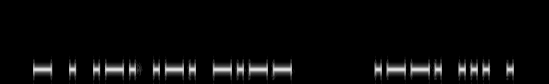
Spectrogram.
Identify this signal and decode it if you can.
Morse code, heard as a keyed tone, about 20 wpm, 700 Hz. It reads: TERRY PSE
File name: UK MASTER QSOs TRAINING / 20WPM / UK MASTER QSOs 0022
